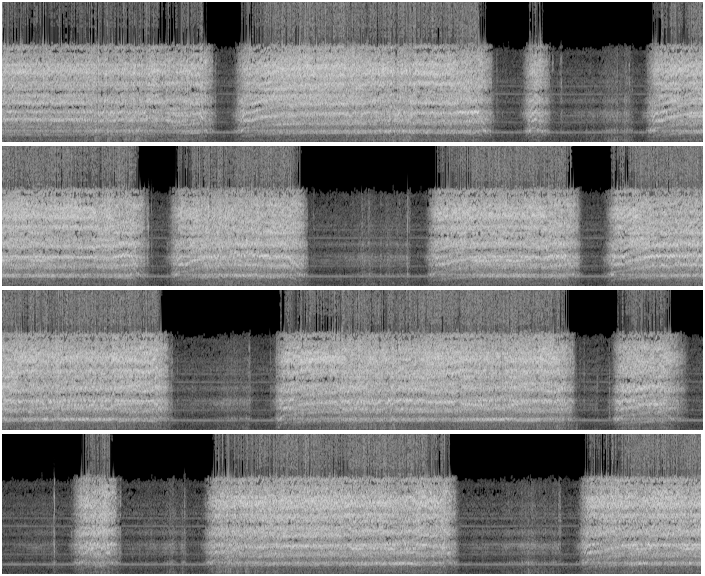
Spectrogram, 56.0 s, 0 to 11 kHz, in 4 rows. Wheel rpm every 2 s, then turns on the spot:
160, 150, 120, 200, 160, 20, 90, 200, 100, 170, 20, 120, 150, 160, 200, 130, 50, 190, 200, 130, 100, 20, 30, 150, 200, 100, 40, 190.
10-12 20-22 40-42 44-46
